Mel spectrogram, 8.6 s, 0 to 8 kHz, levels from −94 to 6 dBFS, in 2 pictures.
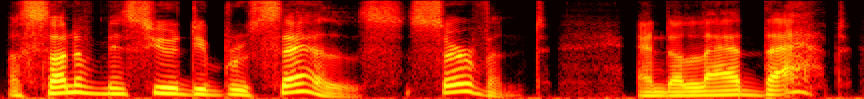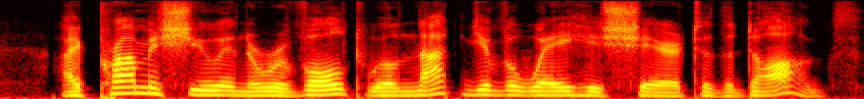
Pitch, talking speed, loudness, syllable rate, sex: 135 Hz, 180 wpm, -20 LUFS, 4.4 syllables/s, male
